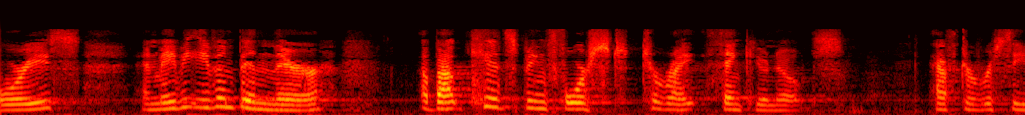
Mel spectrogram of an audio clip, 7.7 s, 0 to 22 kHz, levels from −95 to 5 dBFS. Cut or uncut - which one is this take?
uncut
